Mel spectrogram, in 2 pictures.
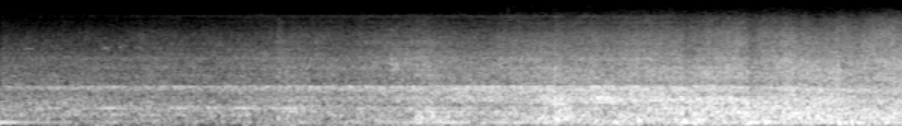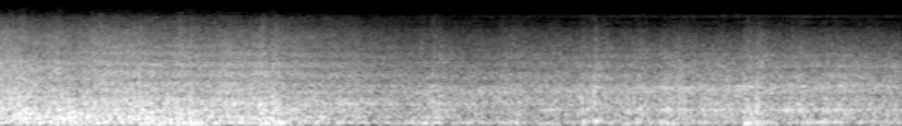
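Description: Electric train running past close by on rain-soaked track: a rush of wheel and track noise that swells about three seconds in, stays loud for several seconds, then eases off, with a faint steady whine early on.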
